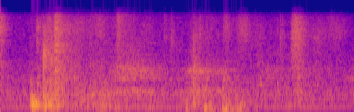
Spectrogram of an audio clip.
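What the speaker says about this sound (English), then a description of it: "No, close the door." A wooden door in the Terraria game closes with a short knock and thud, followed by faint clattering in-game effects.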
